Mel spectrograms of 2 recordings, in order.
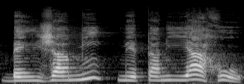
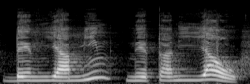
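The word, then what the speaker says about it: בנימין נתניהו: bom volta no assunto fora de Israel o nome deste primeiro-ministro é pronunciado Benjamin metaniarro mas dentro de Israel o nome dele é pronunciado benyamin netanyahu confira fora dentro e fora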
